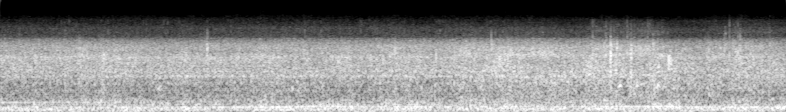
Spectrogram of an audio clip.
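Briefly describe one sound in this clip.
An engine hums steadily as a vehicle drives over sand.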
